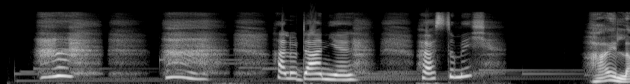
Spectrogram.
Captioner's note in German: atmet schwer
